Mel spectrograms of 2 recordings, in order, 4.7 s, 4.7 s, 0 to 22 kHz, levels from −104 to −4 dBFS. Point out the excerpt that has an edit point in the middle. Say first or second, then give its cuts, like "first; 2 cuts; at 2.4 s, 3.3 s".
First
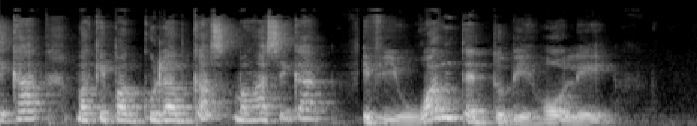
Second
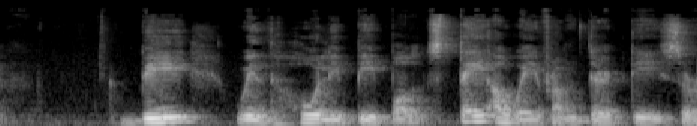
first; 1 cut; at 2.2 s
